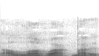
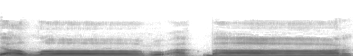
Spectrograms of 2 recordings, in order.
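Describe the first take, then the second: First: No added w and a short vowel after b. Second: The vowel after b in 'akbar' is lengthened. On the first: God is the greatest. The speaker calls it right. "Allah adalah yang maha agung" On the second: It would mean a drum. The speaker calls it wrong. "Jangan lagi dibaca panjang ba-nya"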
